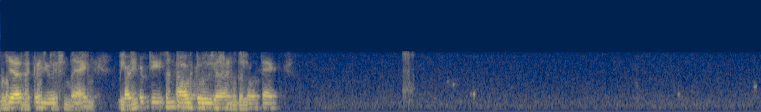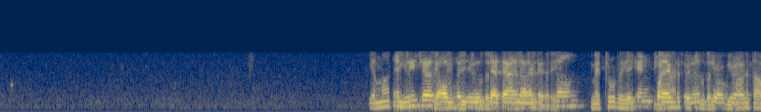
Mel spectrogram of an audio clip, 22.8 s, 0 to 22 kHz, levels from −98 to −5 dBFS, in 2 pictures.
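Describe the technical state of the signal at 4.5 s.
At 4.5 s you're hearing AMR narrowband mobile codec damage, present across the whole clip: nothing above 4 kHz, and a heavily buzzy, synthetic speech quality that points to a very low bitrate around 6 kbps.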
